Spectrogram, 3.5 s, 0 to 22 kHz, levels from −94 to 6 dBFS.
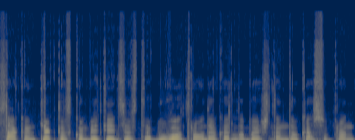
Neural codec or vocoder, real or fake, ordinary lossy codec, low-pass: none; real; Opus, 16 kbps; 19.8 kHz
